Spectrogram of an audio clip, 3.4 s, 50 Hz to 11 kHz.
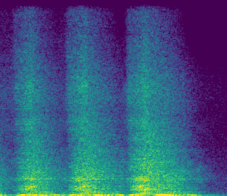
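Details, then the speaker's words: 1981 Jeep Wagoneer Limited 360 V8, revived after 20+ years sitting, charging: three crisp rev blips climbing and dropping smoothly, no stumble or hesitation; normal throttle response. "She is responsive on the old throttle too. Surprisingly."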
